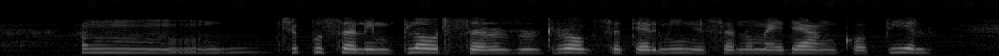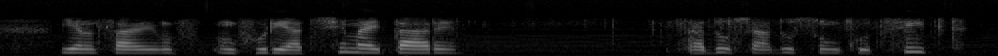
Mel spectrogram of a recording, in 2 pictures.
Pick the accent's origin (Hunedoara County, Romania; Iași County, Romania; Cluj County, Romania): Cluj County, Romania; Gilău; sunt din Gilău, am 52 de ani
